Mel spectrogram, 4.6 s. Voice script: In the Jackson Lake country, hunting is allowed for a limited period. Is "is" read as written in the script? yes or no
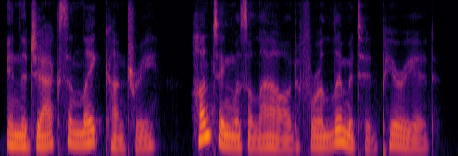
no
